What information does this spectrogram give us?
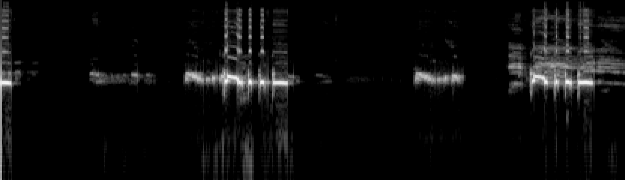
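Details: Zebra dove of a local strain, singing often and used to coax other zebra doves into calling. Short soft coos lead into two stuttered, rolling coo phrases, with a brief smooth coo between them.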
